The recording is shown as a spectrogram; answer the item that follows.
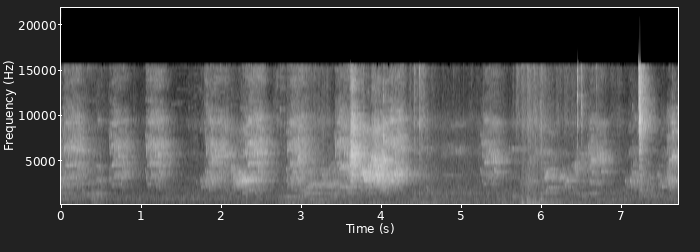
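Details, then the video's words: Hungry budgerigar chicks, three newly hatched from a clutch of eight eggs, on day four of a breeding nest: soft, scratchy high chirps come in uneven bursts, with a louder rasping squeak near the middle. "beautiful hungry chiks day 4"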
